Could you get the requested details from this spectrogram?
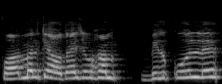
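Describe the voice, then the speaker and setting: A woman's voice: high-pitched, steady tone, moderate pace. A woman giving an exam-preparation lecture, explaining step by step and asking and answering her own questions for her students. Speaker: exam-prep teacher.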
